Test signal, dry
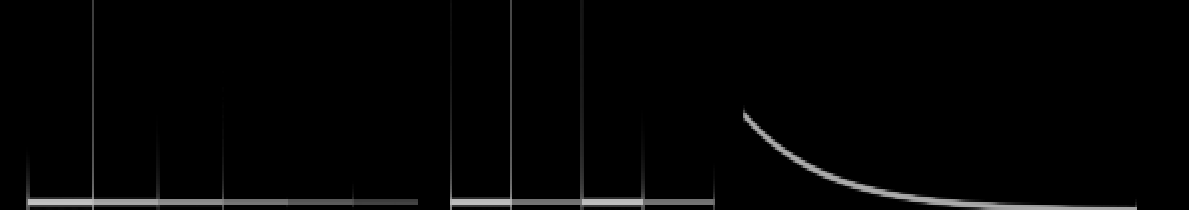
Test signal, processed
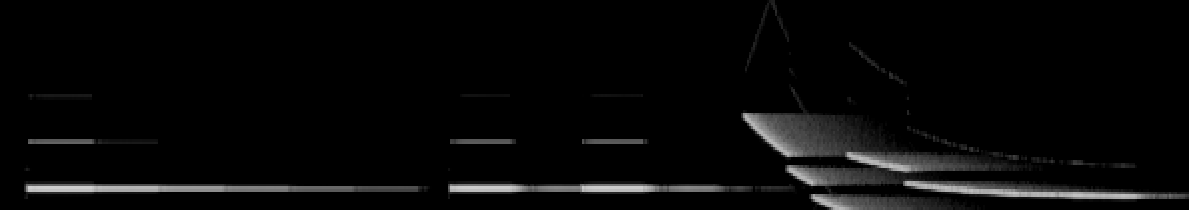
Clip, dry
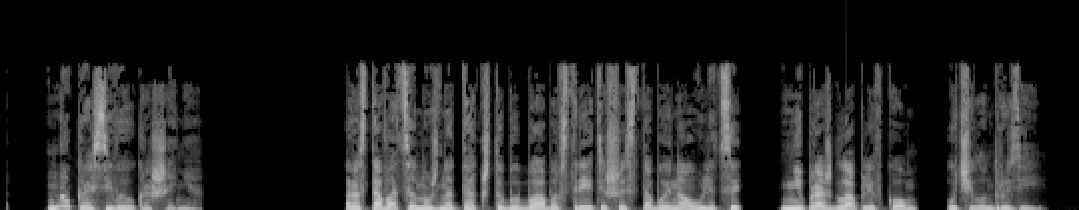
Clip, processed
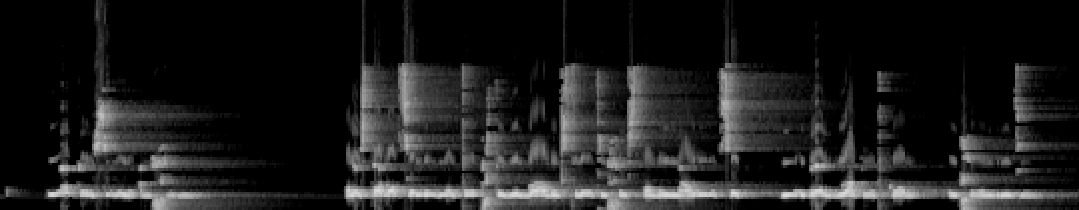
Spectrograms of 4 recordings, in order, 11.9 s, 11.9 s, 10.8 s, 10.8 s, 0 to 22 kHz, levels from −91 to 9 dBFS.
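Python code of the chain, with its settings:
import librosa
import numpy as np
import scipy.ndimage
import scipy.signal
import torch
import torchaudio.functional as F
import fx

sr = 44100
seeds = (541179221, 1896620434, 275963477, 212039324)

p1 = fx.band_shuffle(x, sr, order='3142')
p2 = fx.spec_gate(p1, sr, threshold_db=-10, keep='strong')
p3 = fx.rev_double_slope(p2, sr, seeds[0], early_s=0.34, late_s=2.0, knee_db=-27, drr_db=6.5)
p4 = 10.0 ** (-9.5 / 20.0) * np.tanh(p3 / 10.0 ** (-9.5 / 20.0))
y = p3 + (p4 * 10.0 ** (-6.0 / 20.0))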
